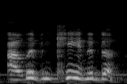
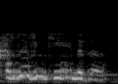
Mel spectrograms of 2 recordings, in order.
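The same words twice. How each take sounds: First: Louder, put-on Scottish lilt on I live in Canada; a Scottish-flavoured protest; mock Scottish accent. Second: Higher and louder, put-on Scottish lilt on I live in Canada; hammed-up Scottish insistence; mock Scottish accent. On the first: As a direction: insist in a hammed-up Scottish accent. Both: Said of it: "like, Scottish".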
